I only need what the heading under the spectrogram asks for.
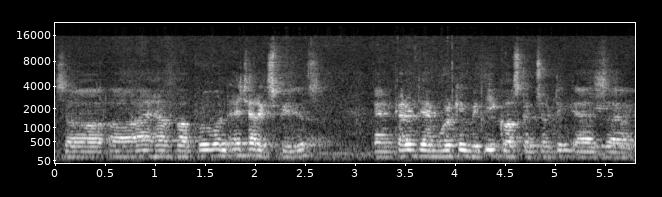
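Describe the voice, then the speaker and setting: A man introduces himself hesitantly, filling pauses as he searches for words. His voice is flat, far from the mic in an echoey room with clear background noise. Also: medium pitch. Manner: hesitant, many fillers.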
